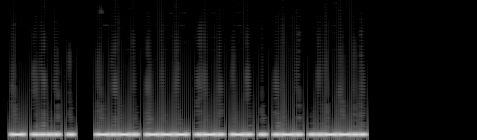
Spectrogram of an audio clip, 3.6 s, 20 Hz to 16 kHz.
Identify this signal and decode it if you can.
Morse code, heard as a keyed tone, about 42 wpm, 700 Hz. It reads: THE CORNER?
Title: Sentences from Top 1600 Words 45wpm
